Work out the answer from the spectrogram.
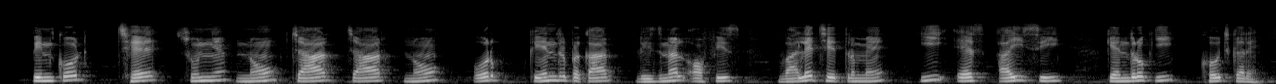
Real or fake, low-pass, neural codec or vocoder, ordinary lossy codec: real; none; none; none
